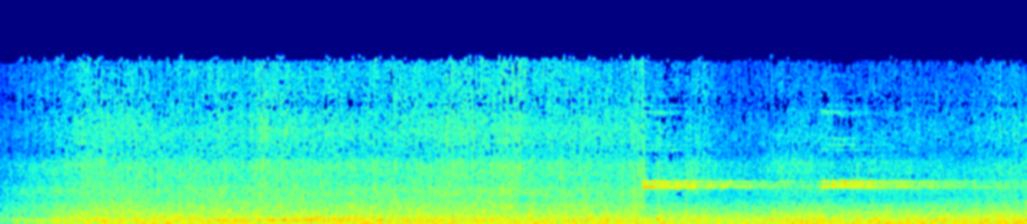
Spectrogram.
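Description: Steady, echoing wash of the indoor Olympic swimming pool hall in Sarajevo at about half past eight in the morning, a dense rushing hum with no voices, joined midway by a thin high-pitched whine that hangs over the noise.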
